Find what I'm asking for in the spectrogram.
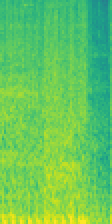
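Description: Rapid machine gun fire in the shooter game Shadow Warrior, a fast steady stream of punchy shots close up, cutting off briefly near the end before one more burst.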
